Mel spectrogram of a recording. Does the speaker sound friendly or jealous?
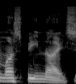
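friendly. It sounds friendly and not jealous. The speaker is happy for the other person.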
